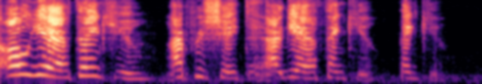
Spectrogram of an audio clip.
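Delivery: exaggerated, over-the-top gracious, overly kind politeness. Retelling own reply to a rude woman at the desk: retelling an overly kind reply. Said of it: "I know how to kill you with kindness".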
